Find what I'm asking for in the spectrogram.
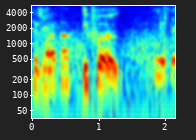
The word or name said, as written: i ebuedz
